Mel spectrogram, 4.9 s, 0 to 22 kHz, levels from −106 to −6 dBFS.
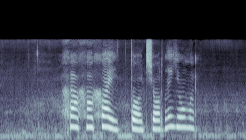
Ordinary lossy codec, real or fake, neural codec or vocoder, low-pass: none; fake; codec, 16 kHz, 2 kbps, FreqCodec, larger model; none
